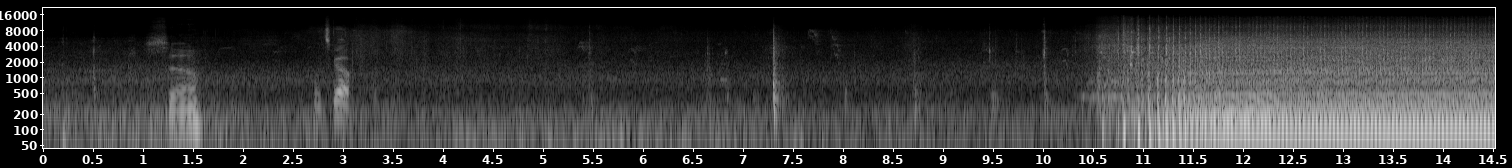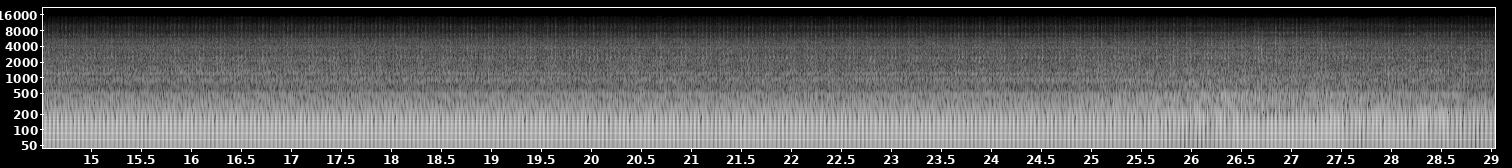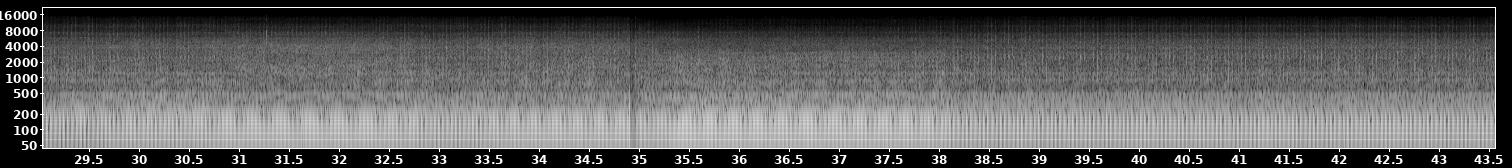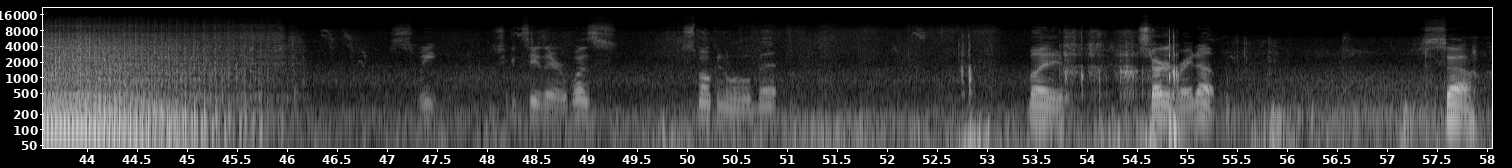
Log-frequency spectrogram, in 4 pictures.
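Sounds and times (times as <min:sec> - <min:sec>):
lawnmower engine running: 0:10.4 - 0:46.3.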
